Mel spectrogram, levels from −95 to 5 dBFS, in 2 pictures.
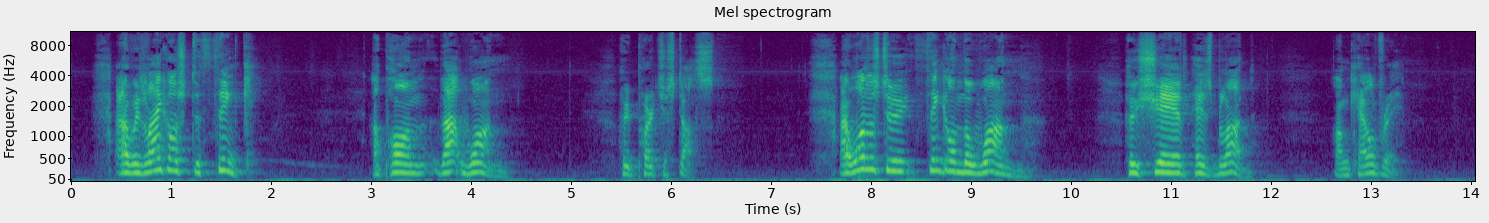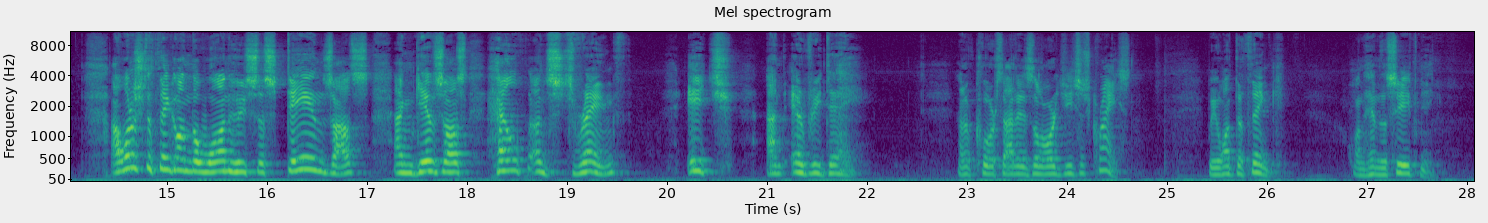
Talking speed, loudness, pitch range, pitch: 135 wpm, -20 LUFS, 170-220 Hz, 195 Hz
